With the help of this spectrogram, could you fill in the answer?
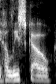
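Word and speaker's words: Xalisco: And um, it's spelled with an X, X A L I S C O, the Jalisco.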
